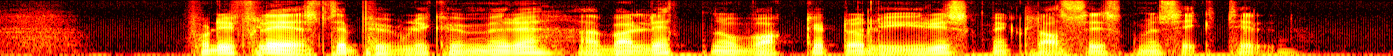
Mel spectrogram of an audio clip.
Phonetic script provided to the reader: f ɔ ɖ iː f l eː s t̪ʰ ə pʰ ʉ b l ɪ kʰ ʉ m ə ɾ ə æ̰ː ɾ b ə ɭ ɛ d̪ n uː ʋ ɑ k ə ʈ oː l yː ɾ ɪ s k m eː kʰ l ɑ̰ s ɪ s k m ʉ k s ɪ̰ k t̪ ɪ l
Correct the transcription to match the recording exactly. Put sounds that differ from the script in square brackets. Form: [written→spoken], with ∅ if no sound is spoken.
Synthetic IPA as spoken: f ɔ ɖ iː f l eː s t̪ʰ ə pʰ ʉ b l ɪ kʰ ʉ m ə ɾ ə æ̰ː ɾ b [ə→ɑ] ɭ ɛ [d̪→t̪] n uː ʋ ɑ k ə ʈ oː l yː ɾ ɪ s k m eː kʰ l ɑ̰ s ɪ s k m ʉ [k→∅] s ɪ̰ k [t̪→t̪ʰ] ɪ l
